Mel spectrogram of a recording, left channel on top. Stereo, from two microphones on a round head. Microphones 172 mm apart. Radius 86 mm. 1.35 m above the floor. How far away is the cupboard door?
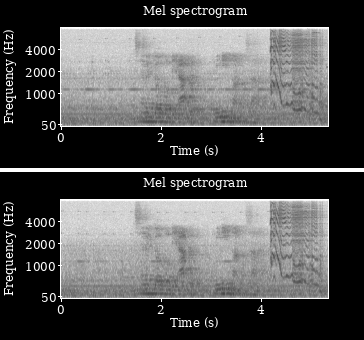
About 0.8 m.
